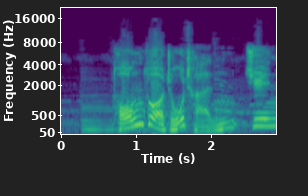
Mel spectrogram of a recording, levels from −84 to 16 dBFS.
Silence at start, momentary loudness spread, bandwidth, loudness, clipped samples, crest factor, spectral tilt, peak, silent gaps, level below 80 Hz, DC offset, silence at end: 0.3 s; 18 LU; 13.5 kHz; -15 LUFS; under 0.1%; 14 dB; -4 dB/octave; -2 dBFS; none; -50 dBFS; under 0.1%; 0 s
